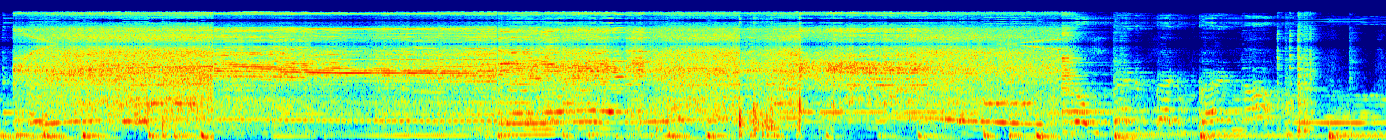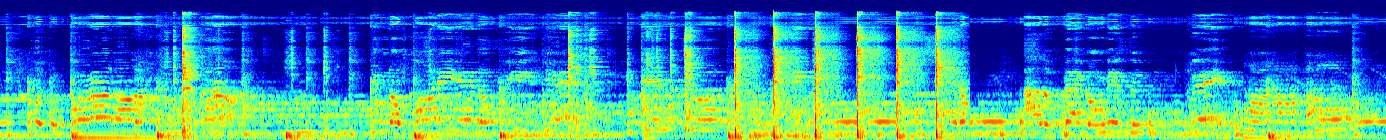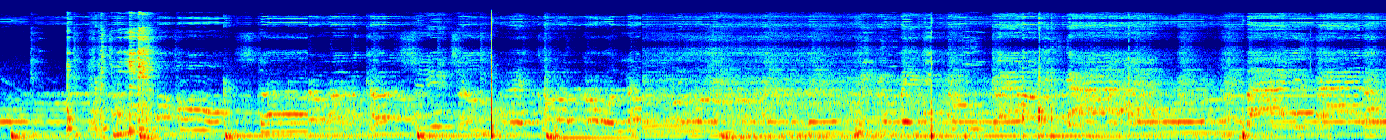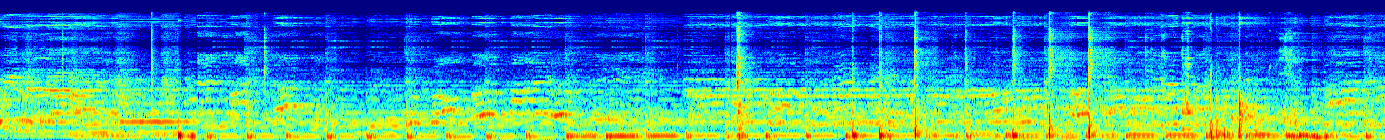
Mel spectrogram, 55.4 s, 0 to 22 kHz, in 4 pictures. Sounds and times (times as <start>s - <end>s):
Music: 0.0s - 55.4s.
